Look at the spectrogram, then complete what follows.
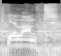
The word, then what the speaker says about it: eland: Just to remind you, eland, I pronounce it eland.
